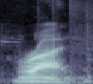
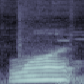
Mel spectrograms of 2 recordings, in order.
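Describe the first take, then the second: First: The word begins with a clear R sound. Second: The word begins with a W-like sound. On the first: The speaker calls it right. "Now I can say my R's perfectly" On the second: The speaker calls it wrong. "I used to say"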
